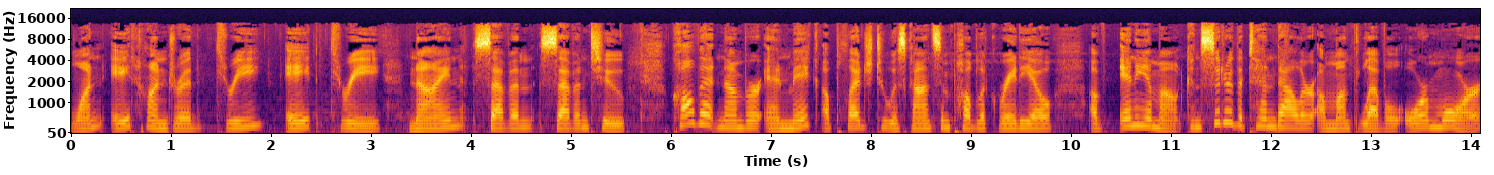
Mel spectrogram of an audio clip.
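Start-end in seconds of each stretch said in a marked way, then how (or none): 0.0-5.6 said slower, slowed-down pace. Repeating a pledge phone number on public radio, saying it slower. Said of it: "Let me say that a little bit slower".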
